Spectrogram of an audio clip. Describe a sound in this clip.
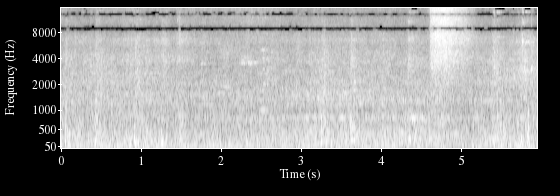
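A vintage subway train rumbles past through an open-air station.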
